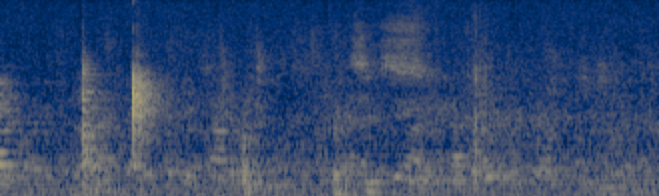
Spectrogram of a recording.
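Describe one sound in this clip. Billiard balls knock together on the table.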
